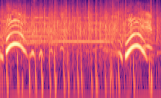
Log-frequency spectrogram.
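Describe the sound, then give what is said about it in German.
A burst of audience applause for a correct quiz answer, dense steady clapping throughout, with two loud rising-and-falling vocal whoops at the start and near the end. “Applaus.”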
